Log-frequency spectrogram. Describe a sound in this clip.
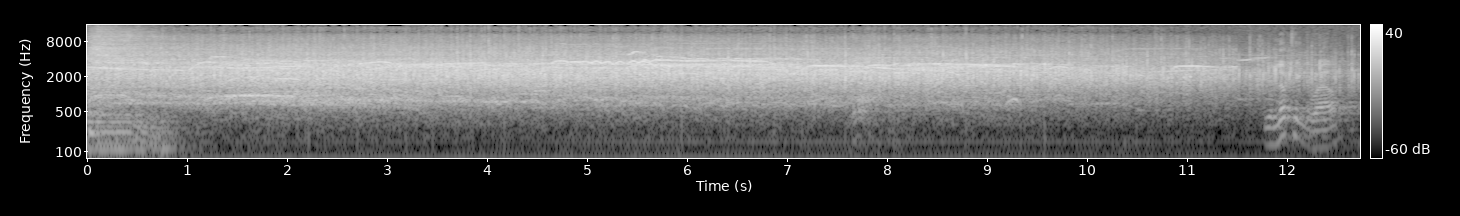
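A large crowd cheers and whistles loudly in a big hall.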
